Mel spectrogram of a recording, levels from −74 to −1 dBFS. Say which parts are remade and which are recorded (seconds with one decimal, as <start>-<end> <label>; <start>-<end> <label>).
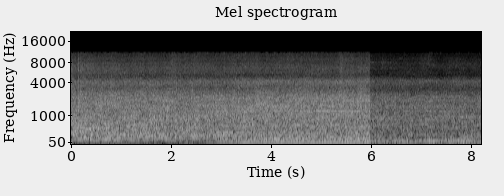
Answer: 0.0-4.2 remade; 4.2-6.5 recorded; 6.5-8.2 remade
